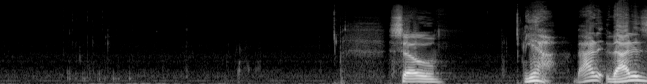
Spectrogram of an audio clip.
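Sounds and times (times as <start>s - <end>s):
person sipping and swallowing coconut water: 0.6s - 3.6s
speech: 3.9s - 4.5s, 5.2s - 6.4s.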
